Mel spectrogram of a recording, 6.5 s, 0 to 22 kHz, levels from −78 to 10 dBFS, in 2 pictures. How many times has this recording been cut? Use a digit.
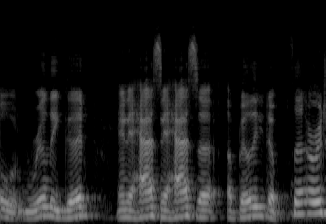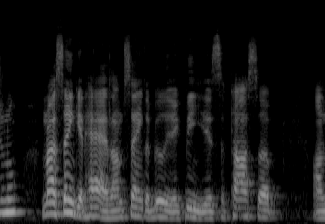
4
